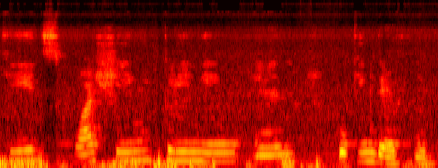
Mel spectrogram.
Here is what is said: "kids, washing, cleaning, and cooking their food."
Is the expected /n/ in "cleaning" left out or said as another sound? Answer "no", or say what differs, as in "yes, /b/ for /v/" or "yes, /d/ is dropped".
no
